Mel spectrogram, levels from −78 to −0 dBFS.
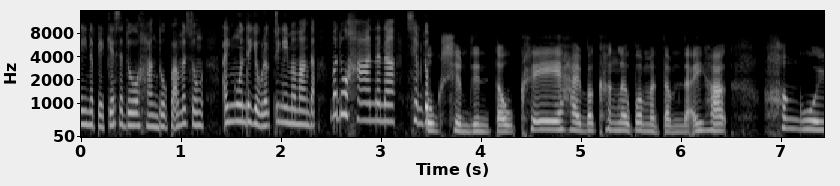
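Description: A wrong sample rate, which fits 16 kHz audio played back at 32 kHz, makes the speech from 0.0 to 3.47 s run twice as fast and an octave higher.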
